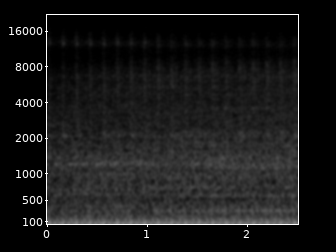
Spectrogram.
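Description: An URSUS C3603P tractor engine idles steadily at about 800 rpm: a loud, close, even diesel chug with a low pulsing rumble and no voices over it.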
